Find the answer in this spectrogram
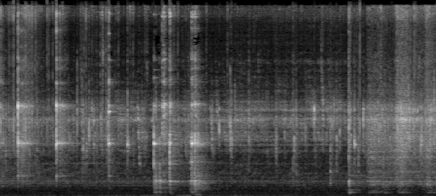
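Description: Ginger and garlic paste sizzling in hot oil in a metal cooking pot, with a spoon scraping and clicking against the paste container and the pot, a few louder knocks about two to three seconds in. Near the end a spoon stirs the paste through the frying oil.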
